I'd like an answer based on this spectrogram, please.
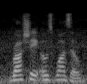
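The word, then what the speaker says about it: Rochers aux Oiseaux: The roaches auxo French pronunciation rash oswazo bird rocks are an uninhabited archipelago in Quebec Canada located in the Gulf of St.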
